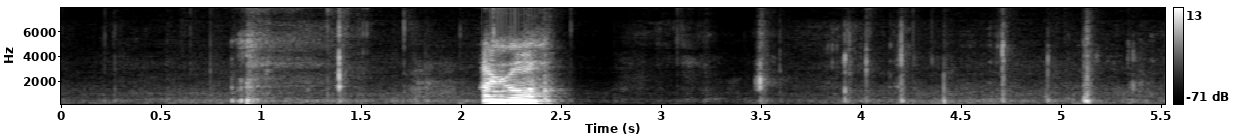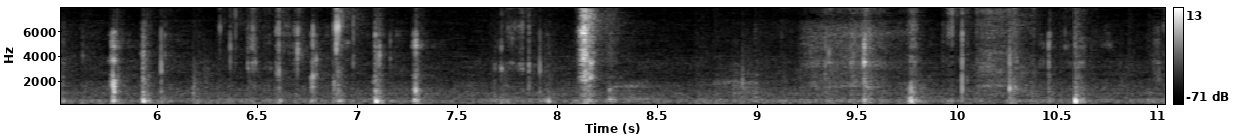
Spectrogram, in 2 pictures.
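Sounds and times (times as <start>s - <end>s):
person chewing with wet mouth clicks: 3.4s - 8.3s.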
